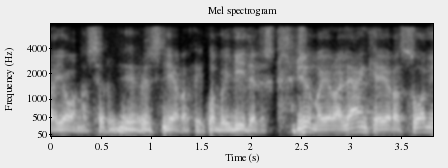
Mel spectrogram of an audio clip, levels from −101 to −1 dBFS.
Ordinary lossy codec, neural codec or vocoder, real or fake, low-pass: AAC, 32 kbps; none; real; 7.2 kHz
